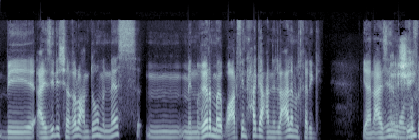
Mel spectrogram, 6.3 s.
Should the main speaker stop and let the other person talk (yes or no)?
no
